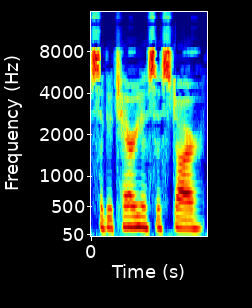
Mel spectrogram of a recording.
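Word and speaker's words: Sagittarius A*: The telescope array also monitored a dim source of radio noise called Sagittarius A, pronounced Sagittarius A star, at the heart of our Milky Way galaxy.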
